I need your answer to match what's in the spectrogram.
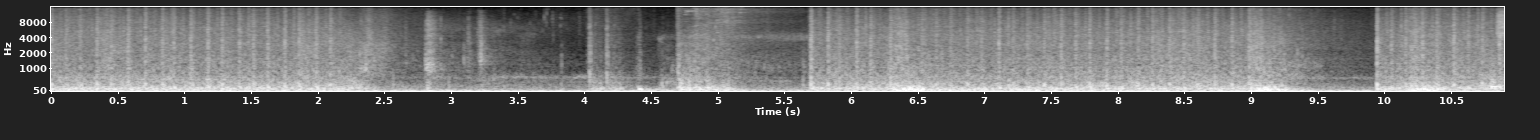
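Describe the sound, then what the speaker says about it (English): Dense, continuous gunfire from the survival shooter game Surroundead as a player fires down a hole, rapid overlapping shots with short pauses and a few heavier thumps. "I'm just shooting down the hole."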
